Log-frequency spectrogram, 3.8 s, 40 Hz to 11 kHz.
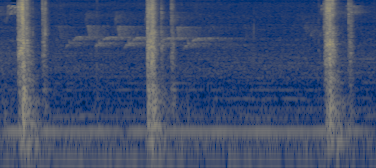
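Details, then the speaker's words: Ford King Ranch truck being converted to 7.3L diesel, tested on loosely connected wiring with no dash: steady low motor hum with a clunk at each start and stop as the power windows work, one window very weak. "always a good sign we've got windows are working"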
